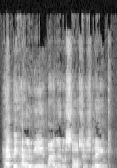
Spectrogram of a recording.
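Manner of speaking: high gushing mother's greeting; doting mother. A narrator's reading. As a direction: greet your pup like a gushing mom. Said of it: "said Oscar's mother".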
